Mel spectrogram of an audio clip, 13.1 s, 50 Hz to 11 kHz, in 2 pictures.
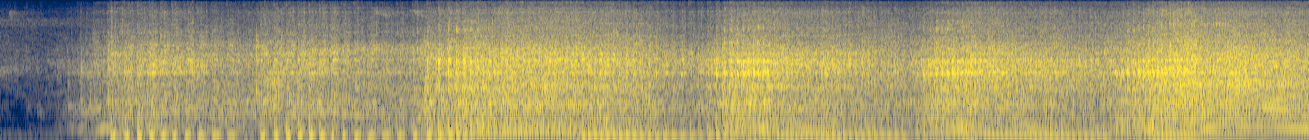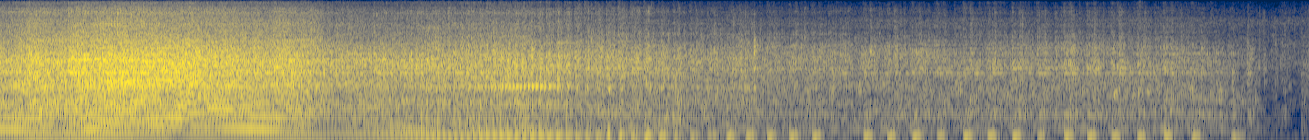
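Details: Honda Revo motorcycle about 20 years old, brought in for frequently fouling spark plugs, after its carburetor was removed and cleaned and its air filter blown clean: catches, revs climb and fall twice smoothly, then settles to an even, steady idle; normal.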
